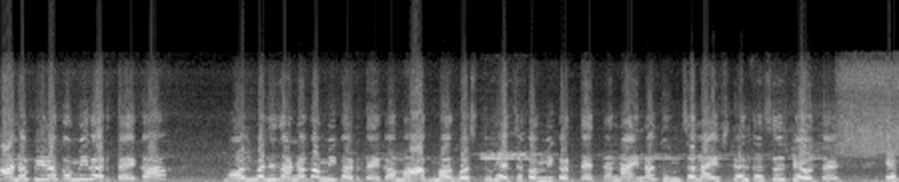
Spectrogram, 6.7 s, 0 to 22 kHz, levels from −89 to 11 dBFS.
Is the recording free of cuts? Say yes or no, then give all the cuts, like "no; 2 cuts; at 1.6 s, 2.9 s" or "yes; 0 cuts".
yes; 0 cuts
